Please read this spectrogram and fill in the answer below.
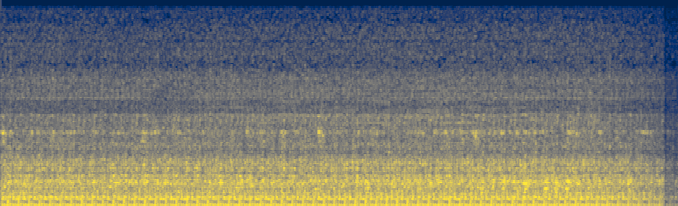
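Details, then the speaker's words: Freightliner cabover with Detroit diesel, test start before completion: steady, fairly regular knock about four per second over idle clatter; possible rod or main bearing knock, not confirmed, oil pressure decent and later starts had no knock. "right here, if you listen close, the thing sounds like it's tying up a bearing."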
